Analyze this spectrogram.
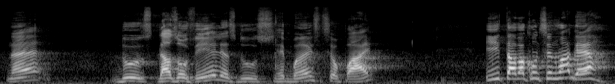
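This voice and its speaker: A male pastor with a Brazilian accent, telling a sermon story in an animated, joking way. His voice sits very high and leaps all over. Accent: Brazilian Portuguese.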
